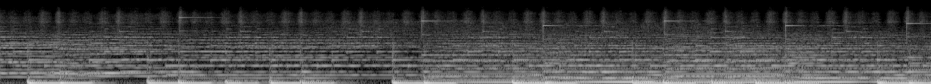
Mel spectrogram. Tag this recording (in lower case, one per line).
music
